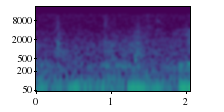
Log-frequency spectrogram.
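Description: Computer mouse scroll wheel ticking through its notches as the spreadsheet scrolls, over a steady low hum.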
